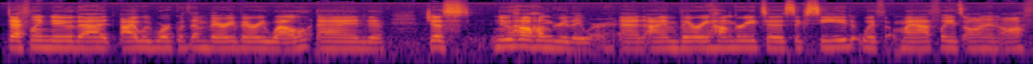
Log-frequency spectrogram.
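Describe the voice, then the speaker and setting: A young woman with a Minnesotan accent talks about her coaching in an upbeat, chatty way. Her voice is lowish and fairly flat in pitch but bright and sharp. Faint noise hums behind her. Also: moderate pace. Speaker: head track coach. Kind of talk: casual interview answers.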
